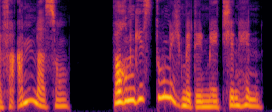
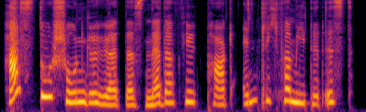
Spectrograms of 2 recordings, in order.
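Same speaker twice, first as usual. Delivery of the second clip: Mrs Bennet; 6 semitones higher, 4 dB louder than usual. A narrator's reading. Mrs Bennet voiced in novel.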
